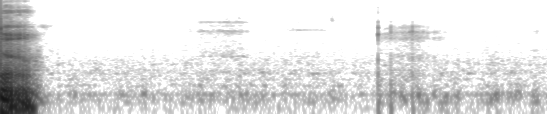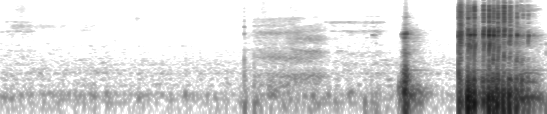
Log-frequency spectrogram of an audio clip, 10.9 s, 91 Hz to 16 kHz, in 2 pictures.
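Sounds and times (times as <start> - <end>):
man belching: 9.5 - 10.9.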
